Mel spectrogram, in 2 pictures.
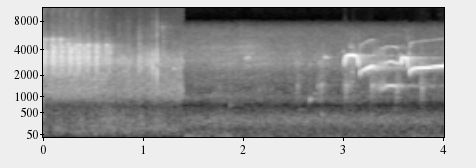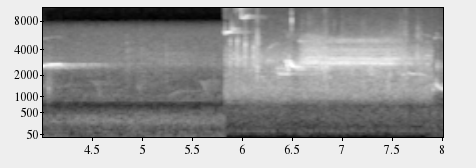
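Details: A male Brown-headed Cowbird courting a female with a display in Cook County, Illinois, in spring 2024, giving a brief burst of liquid gurgles and thin, sliding high whistles, flanked by stretches of loud rushing noise.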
